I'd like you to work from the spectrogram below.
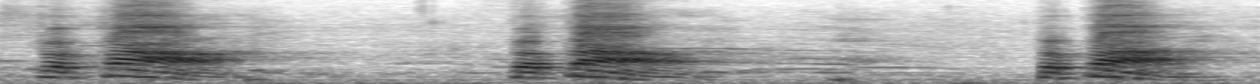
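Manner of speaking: "Papa" as puh-PAA, second syllable stressed; British pronunciation. Shown as a demonstration. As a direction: drill "Papa" with a schwa first and a long falling PAA. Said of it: "British pronunciation".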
